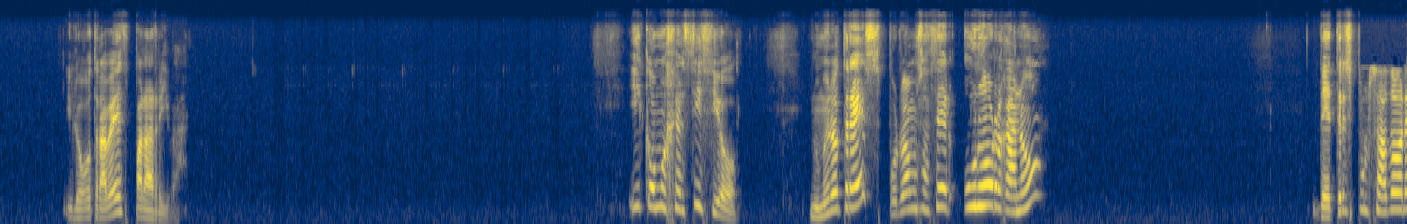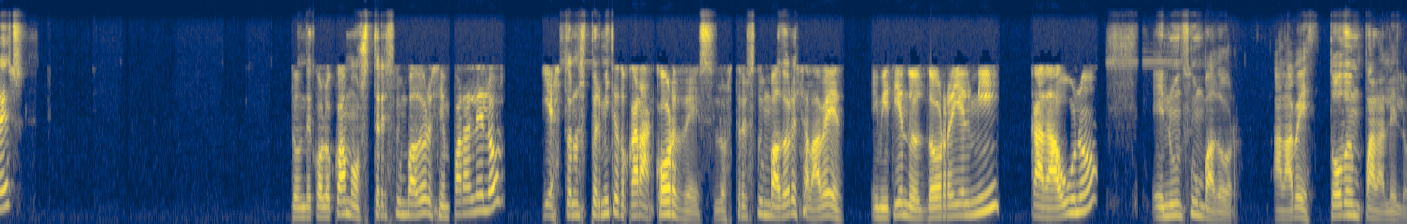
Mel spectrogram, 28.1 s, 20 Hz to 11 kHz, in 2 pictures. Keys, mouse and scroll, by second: 5.4 click, 6.6 click, 7.2-7.8 scroll down 2, 8.9 right click, 10.6 click, 12.0 click.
